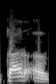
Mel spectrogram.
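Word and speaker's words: car: तो कार, इस British English में आप क्या करेंगे, आप वर्ड के आखिर में आर को प्रोनाउंस नहीं करेंगे, तो आप बोलेंगे का, का, नॉट कार, कार प्रोनाउंस नहीं करेंगे। बट इन अमेरिकन इंग्लिश आप इस आर को स्ट्रांगली प्रोनाउंस करेंगे, आप इसको बोलेंगे कार, कार, कार।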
